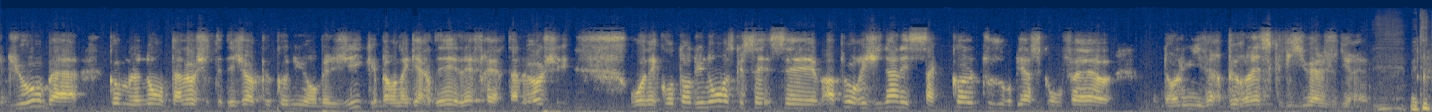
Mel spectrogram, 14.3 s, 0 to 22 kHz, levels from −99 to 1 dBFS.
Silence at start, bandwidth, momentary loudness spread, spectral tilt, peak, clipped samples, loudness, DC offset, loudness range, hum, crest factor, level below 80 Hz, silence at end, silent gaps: 0 s; 15 kHz; 9 LU; -3 dB/octave; -6 dBFS; under 0.1%; -24 LUFS; under 0.1%; 3 LU; none; 18 dB; -52 dBFS; 0 s; none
